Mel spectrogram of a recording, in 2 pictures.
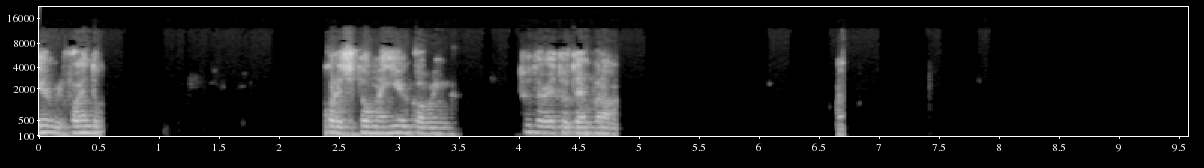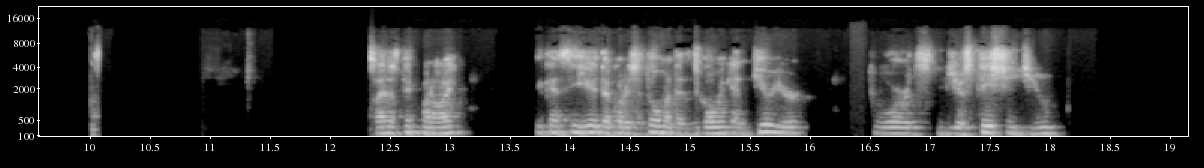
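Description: A man speaks calmly over an online call, in short phrases with pauses.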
